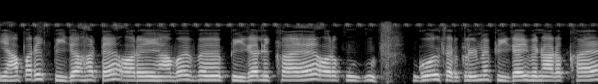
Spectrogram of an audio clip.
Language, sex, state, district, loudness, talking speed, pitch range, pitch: Hindi, female, Punjab, Pathankot, -15 LUFS, 260 wpm, 190-200 Hz, 195 Hz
